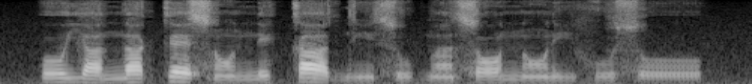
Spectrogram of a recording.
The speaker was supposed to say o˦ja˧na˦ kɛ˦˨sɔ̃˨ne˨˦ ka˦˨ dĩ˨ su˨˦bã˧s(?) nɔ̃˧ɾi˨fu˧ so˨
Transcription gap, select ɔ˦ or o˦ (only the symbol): ɔ˦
